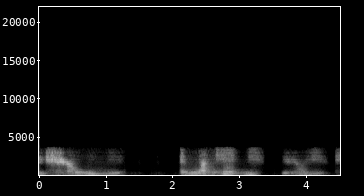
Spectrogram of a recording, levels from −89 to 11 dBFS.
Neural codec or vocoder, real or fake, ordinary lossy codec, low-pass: codec, 44.1 kHz, 0.9 kbps, DAC; fake; none; 3.6 kHz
